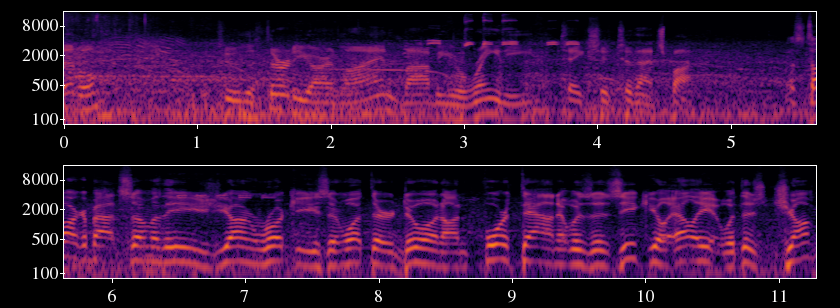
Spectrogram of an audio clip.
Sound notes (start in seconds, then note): none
